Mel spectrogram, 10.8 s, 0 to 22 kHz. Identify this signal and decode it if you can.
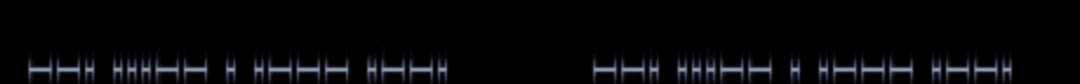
Morse code, heard as a keyed tone, about 17 wpm, 700 Hz. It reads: G3EJP G3EJP
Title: DXCC-100 Call Signs - 5 Characters - Repeated 3x - 17wpm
